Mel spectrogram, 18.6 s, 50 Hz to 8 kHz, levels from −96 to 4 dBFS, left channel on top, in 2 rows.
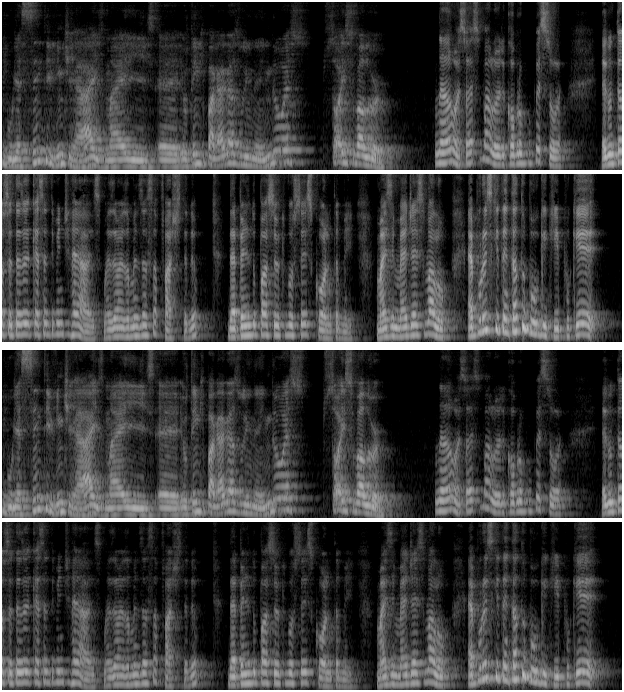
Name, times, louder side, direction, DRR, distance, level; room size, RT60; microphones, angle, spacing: voice 1, 0.0-4.5 4.9-5.7, right 1 dB, 55° right, 1.6 m, -36 dB
voice 2, 6.5-8.4 9.0-12.3 12.7-14.6 14.9-18.3, left 3 dB, 60° left, 0.6 m, -34 dB
16.0 x 6.9 x 3.3 m
head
